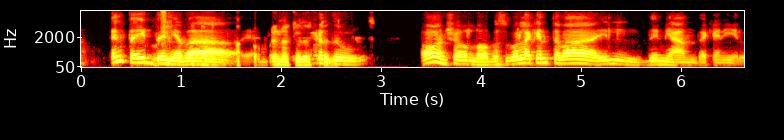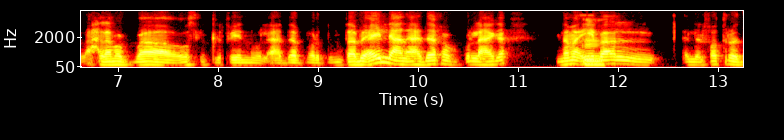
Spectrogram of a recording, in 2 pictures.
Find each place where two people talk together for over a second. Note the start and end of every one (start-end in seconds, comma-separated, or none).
0.6-2.6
